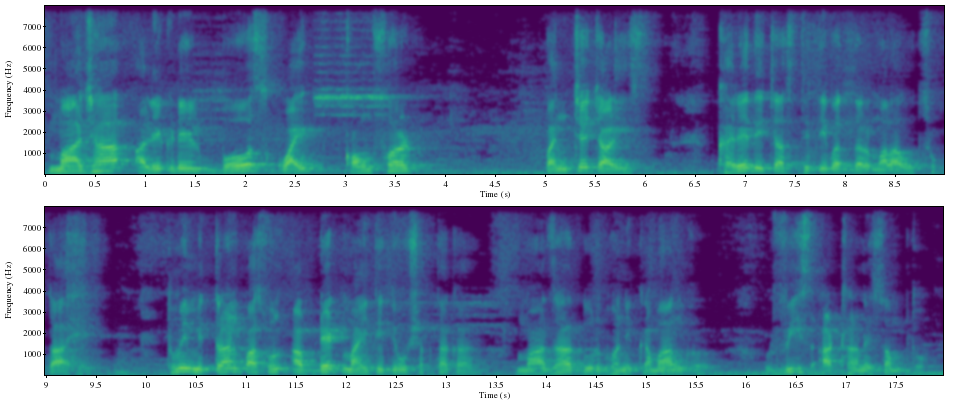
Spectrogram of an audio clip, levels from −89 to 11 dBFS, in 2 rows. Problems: constant background noise, echo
